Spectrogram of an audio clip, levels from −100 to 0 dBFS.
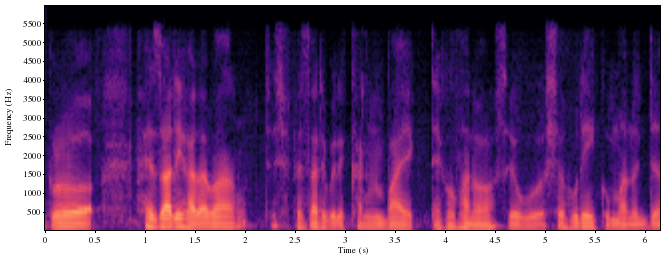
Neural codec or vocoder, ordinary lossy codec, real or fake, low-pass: codec, 16 kHz, 2 kbps, X-Codec, HuBERT features, trained on LibriSpeech; Opus, 64 kbps; fake; 5.4 kHz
